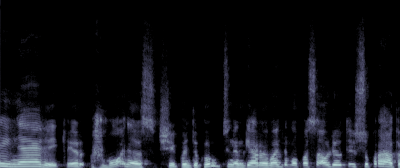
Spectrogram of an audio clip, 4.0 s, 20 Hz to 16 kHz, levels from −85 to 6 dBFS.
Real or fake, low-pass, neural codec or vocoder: fake; 14.4 kHz; codec, 44.1 kHz, 7.8 kbps, Pupu-Codec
